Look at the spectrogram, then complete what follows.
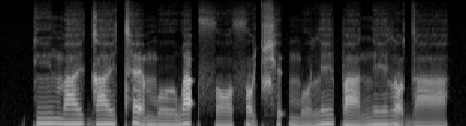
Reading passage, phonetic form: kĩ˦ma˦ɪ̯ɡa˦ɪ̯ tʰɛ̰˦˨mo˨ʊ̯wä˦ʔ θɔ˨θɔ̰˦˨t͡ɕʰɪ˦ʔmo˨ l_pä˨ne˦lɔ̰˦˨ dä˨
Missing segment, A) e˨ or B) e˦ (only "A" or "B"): B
